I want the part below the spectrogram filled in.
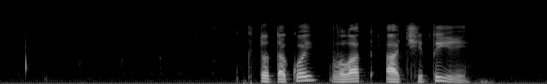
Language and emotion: Russian, neutral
